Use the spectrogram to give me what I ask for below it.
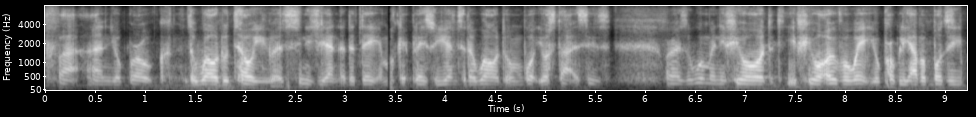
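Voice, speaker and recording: Brief: twenties male co-host, monotone, bright, matter-of-fact. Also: mid-range voice, poor audio. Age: 20s. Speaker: podcast co-host.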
